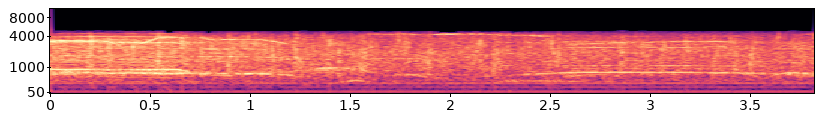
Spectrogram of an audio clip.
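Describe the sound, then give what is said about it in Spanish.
A church audience applauds in a steady, continuous wash of clapping at moderate-to-faint level, with voices rising over it and the applause easing slightly toward the end. “¿Cuánto dan un aplauso?”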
